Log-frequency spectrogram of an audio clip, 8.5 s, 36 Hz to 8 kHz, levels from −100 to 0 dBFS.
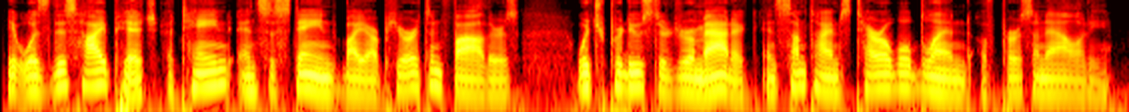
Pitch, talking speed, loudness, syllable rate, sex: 100 Hz, 155 wpm, -23 LUFS, 5.5 syllables/s, male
